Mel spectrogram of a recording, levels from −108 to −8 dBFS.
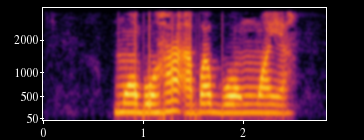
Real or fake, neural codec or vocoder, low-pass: real; none; 3.6 kHz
